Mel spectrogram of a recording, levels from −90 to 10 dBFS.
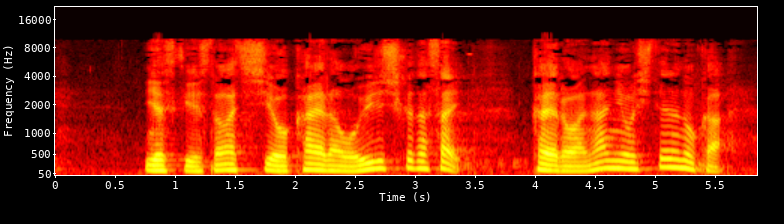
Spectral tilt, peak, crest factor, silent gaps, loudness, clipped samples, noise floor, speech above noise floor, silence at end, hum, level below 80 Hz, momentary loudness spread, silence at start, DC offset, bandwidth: -6 dB/octave; 0 dBFS; 14 dB; none; -14 LUFS; under 0.1%; -48 dBFS; 35 dB; 0.2 s; none; -48 dBFS; 5 LU; 0.75 s; under 0.1%; 10.5 kHz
